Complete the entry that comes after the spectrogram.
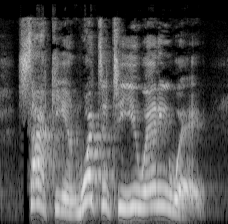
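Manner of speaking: harsh yell, snapped back harshly. Retelling the laborer whipping around to answer the old man, retelling a harsh yell. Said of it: "he yells really harshly".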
